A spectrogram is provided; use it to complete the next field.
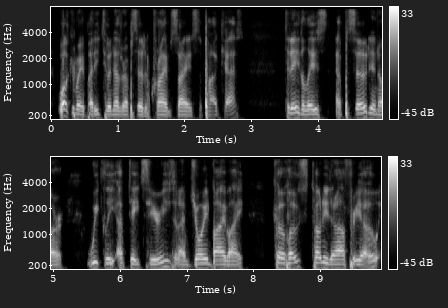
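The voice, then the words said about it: Hoarse voice. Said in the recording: “What's not going well is my voice. I'm very hoarse. I did have a cold.”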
